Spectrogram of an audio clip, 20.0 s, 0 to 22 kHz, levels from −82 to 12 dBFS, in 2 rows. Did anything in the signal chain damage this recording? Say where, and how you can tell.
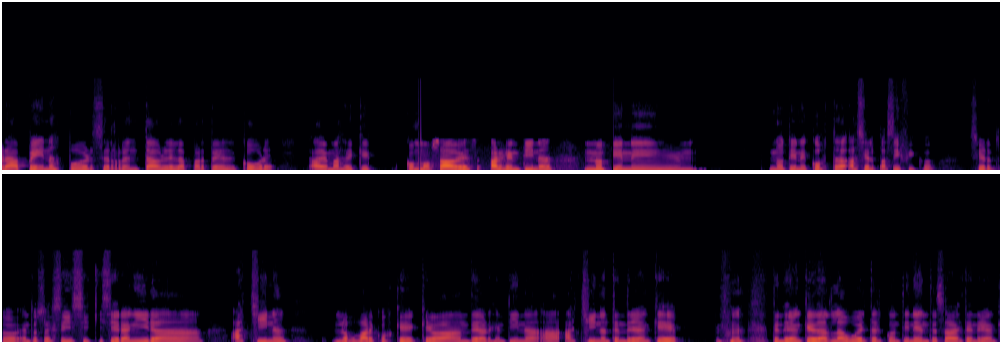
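Yes. From 4.16 to 6.11 s the speech turns dull and boxy, with nothing above 4 kHz, a brief dropout of about 20 ms at the switch, a level shift of around 5 dB and a new background noise roughly 40 dB down. This is likely an input switched to a poorer device at the driver stage.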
